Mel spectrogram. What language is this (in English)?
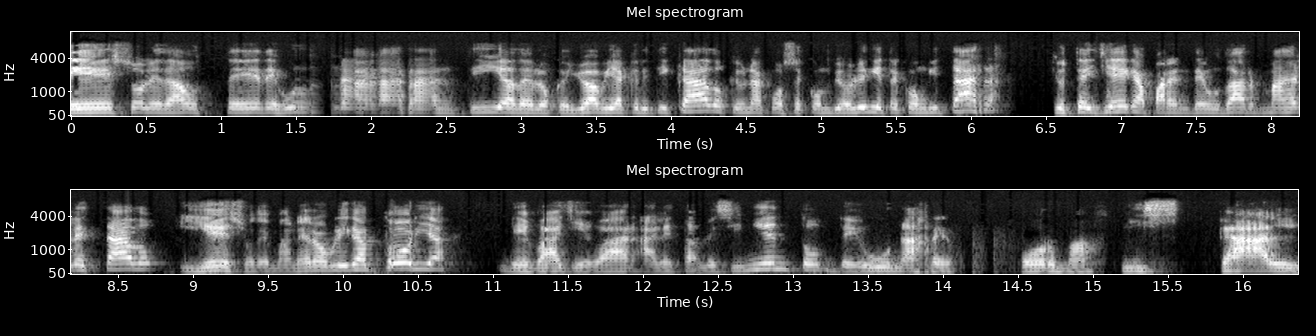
Spanish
